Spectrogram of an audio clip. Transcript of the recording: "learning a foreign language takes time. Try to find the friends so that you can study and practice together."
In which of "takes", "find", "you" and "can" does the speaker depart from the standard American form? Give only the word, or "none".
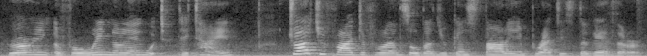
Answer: takes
